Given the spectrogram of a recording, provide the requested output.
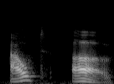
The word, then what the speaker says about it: out of: to pronunciation out of so that t again it comes between two vowel sounds so i'll pronounce it as a flap t and then i will link it with the vowel sound in of out of out of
